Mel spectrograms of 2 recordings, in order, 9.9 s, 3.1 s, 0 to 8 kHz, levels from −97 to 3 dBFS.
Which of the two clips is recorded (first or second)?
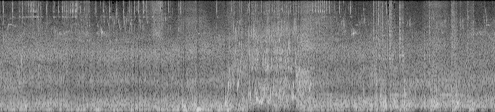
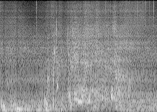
first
